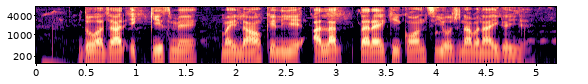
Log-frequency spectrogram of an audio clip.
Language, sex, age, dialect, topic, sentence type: Hindi, male, 18-24, Awadhi Bundeli, banking, question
